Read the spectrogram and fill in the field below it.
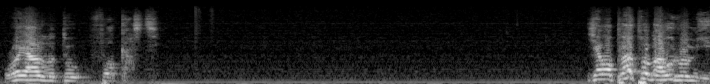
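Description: A man speaks with animation into a microphone, in short bursts separated by a pause.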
